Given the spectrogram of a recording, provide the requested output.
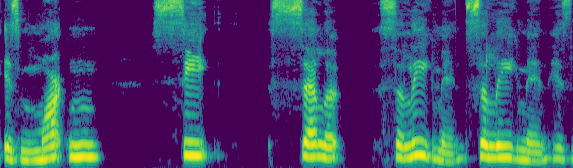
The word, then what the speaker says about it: Seligman: uh positive psychology his name is Martin see Seligman Seligman his name is spelled s-e-l-i-g-m-a-n Martin Seligman he's known as the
